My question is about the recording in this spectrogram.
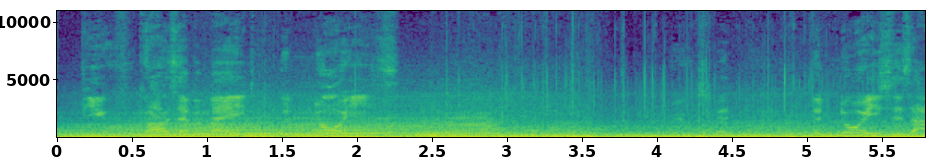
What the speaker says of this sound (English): The noise is absolutely amazing. I think it's the best sounding car I've ever owned.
